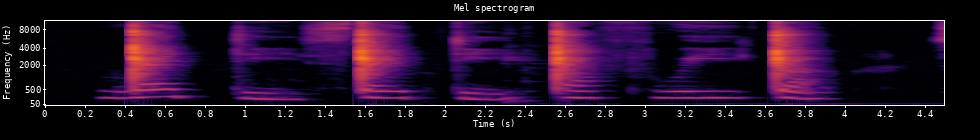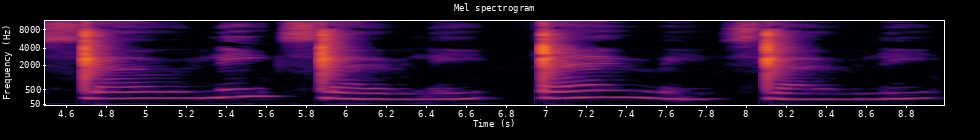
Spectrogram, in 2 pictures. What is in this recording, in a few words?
Snail and mouse rhyme; key stage 1; year 1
